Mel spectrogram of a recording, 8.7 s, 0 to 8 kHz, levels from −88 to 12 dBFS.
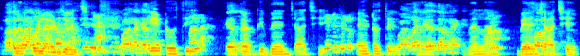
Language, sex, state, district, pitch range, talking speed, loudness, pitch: Bengali, male, West Bengal, Malda, 130-170 Hz, 95 wpm, -17 LUFS, 140 Hz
